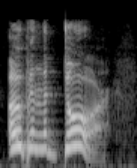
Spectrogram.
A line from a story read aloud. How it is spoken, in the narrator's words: cried Geppetto from the street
